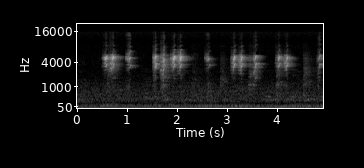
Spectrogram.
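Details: Nestling swallows calling from their nest as parents come and go, one darting in briefly, one on wires: sharp high twittering chirps in short clustered bursts, about eight in five seconds, with a soft low rumble beneath.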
